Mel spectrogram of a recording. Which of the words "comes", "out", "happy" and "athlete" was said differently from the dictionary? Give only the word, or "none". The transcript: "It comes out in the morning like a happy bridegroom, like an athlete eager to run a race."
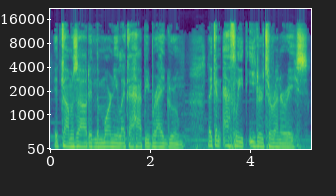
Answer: none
